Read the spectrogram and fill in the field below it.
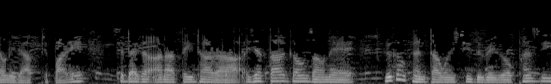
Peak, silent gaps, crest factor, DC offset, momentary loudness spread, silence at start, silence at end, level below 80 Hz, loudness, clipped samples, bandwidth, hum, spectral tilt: -16 dBFS; none; 14 dB; under 0.1%; 5 LU; 0 s; 0 s; -54 dBFS; -31 LUFS; under 0.1%; 5.8 kHz; none; -6.5 dB/octave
